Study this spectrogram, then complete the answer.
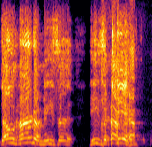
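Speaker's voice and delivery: mock yelling. Retelling how his coach yelled out at another player, imitating the yell. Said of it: "he yelled out at Nate".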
